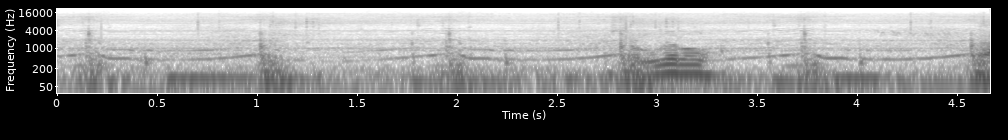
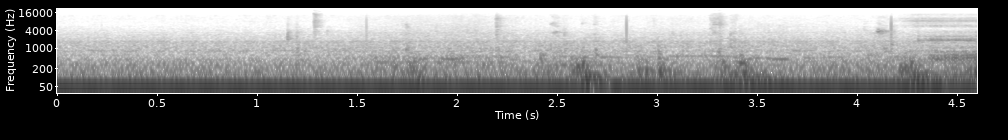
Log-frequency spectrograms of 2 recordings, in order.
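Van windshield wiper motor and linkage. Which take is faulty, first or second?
first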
